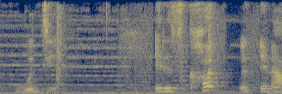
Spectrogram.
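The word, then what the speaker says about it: Woodin: a high quality ghanaian material called woody pronounced wooden it is cut within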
